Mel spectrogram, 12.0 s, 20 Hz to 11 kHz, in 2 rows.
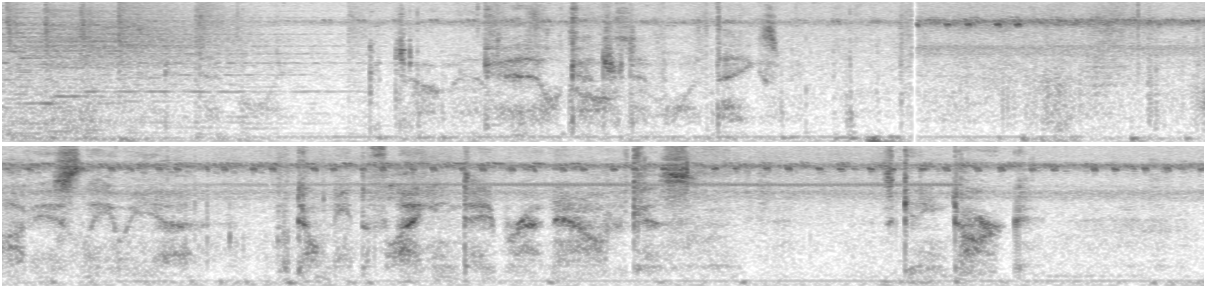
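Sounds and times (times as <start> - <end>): man whispering: 1.8 - 4.0, 6.0 - 11.3.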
